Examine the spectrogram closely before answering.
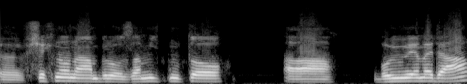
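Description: A man speaks at a very slow pace. His pitch sits fairly high. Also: dry, close sound with no echo. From northern Czech Republic. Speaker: caller. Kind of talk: phone-in call. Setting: phone call. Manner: halting.

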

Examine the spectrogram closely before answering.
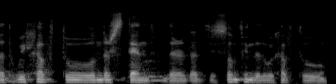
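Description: Nothing can be heard in the background. The tone of the voice is dark and mellow. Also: man. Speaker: guest. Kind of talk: interview answer. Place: home room. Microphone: video call.

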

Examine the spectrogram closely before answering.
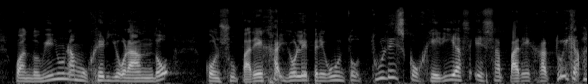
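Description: At a moderate pace, a woman with a fairly low pitch makes very wide pitch swings. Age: 80s+. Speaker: psychotherapist; guest. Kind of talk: interview. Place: studio. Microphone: lapel.

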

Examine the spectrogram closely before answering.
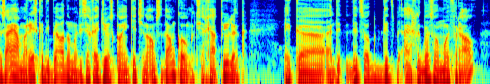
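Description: Speaking at a very fast pace, a man sounds somewhat breathy. His pitch varies in an ordinary way. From Curaçao. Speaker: chef and restaurant owner; podcast guest. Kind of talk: casual interview. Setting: studio. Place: studio. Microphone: studio mic.

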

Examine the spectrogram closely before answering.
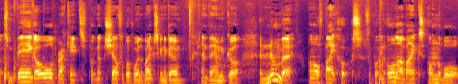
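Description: The speaker is a man. He talks at a moderate pace with ordinary pitch variation. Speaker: home vlogger. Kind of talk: casual vlog chat. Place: garage. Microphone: phone near.

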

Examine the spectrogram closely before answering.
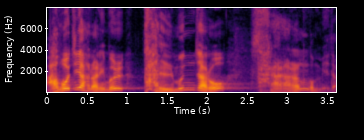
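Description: The pace is fairly slow. A man speaks at a high pitch. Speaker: pastor. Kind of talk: sermon.

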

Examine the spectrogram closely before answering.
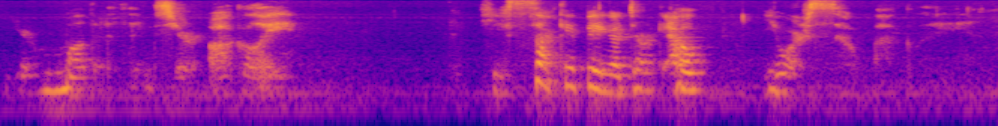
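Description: A female-sounding, put-on character voice, raspy and high-pitched, moves at a fairly slow pace with long, frequent pauses. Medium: cartoon. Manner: taunting, scolding.

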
